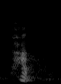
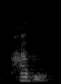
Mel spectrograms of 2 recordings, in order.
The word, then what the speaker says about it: pod: 거를 많이 들어봤을 겁니다 팟 파드 뭐 어떻게 발음을 해도 상관은 없겠지만은 저는 파라고 부르겠습니다네 어 파라고 하는 거는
